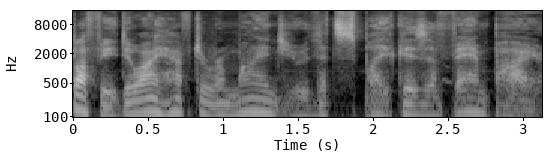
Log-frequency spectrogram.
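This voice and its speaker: In a raspy, put-on character voice, a man speaks at a moderate pace with a very deep, low pitch and lively intonation, recorded very cleanly against a silent background. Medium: read story. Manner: complaining, stiff.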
